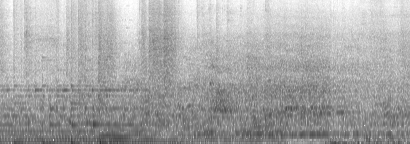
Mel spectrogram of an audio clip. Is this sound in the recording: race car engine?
yes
